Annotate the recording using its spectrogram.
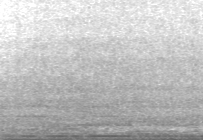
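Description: Street noise: a low rumble that sets in suddenly at the start and holds, over a steady hum.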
